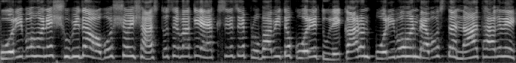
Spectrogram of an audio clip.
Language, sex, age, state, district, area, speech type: Bengali, female, 30-45, West Bengal, Nadia, rural, spontaneous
